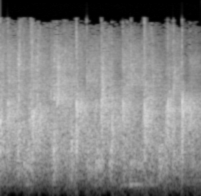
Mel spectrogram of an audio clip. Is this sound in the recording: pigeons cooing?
no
